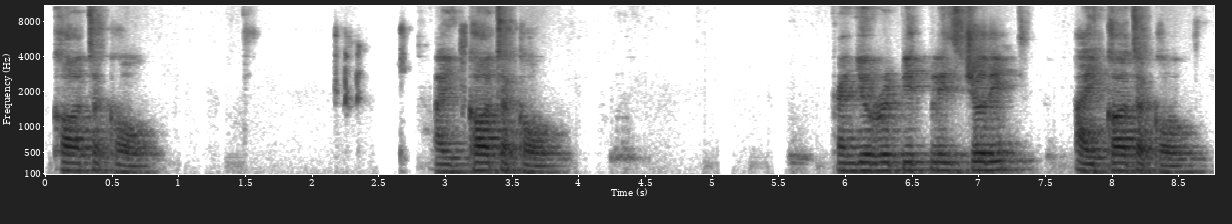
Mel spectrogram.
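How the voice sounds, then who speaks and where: Male ESL teacher, slow, careful delivery, repeats key words; echoey room. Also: fairly high pitch, fairly even intonation. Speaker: English teacher. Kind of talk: online English lesson.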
